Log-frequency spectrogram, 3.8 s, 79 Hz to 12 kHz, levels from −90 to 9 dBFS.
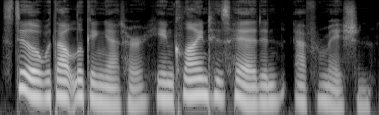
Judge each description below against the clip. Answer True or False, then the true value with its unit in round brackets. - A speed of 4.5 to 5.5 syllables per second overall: True (5.0 syllables/s)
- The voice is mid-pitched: True (160 Hz)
